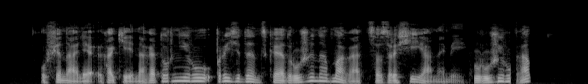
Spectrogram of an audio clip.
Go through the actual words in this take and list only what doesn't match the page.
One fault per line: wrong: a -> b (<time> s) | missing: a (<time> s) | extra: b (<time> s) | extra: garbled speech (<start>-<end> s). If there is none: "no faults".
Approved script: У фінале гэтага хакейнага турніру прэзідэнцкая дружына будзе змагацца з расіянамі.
missing: гэтага (0.9 s)
missing: будзе (3.3 s)
extra: garbled speech (4.7-5.3 s)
